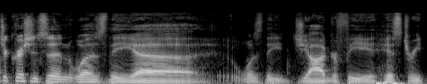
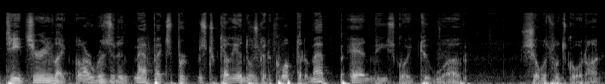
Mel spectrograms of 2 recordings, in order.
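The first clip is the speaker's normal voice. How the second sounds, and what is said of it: Imitates a teacher's voice. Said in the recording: “did you imitate school teachers ... I'd go up there and do the impression of him”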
